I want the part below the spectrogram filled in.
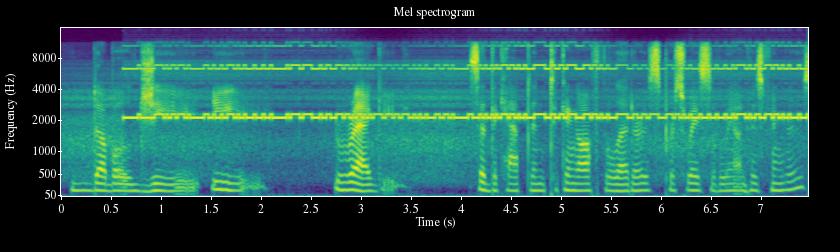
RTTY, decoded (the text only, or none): PA1EOW DE N8CJ 589 589 1132 …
